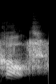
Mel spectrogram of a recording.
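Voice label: "Colt", English; Callsign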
